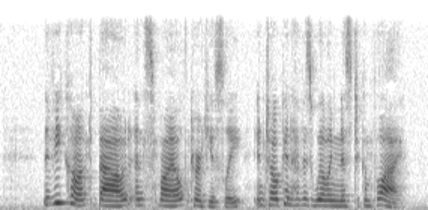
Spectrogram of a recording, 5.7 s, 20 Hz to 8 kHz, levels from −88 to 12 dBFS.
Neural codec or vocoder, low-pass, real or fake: none; 7.2 kHz; real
